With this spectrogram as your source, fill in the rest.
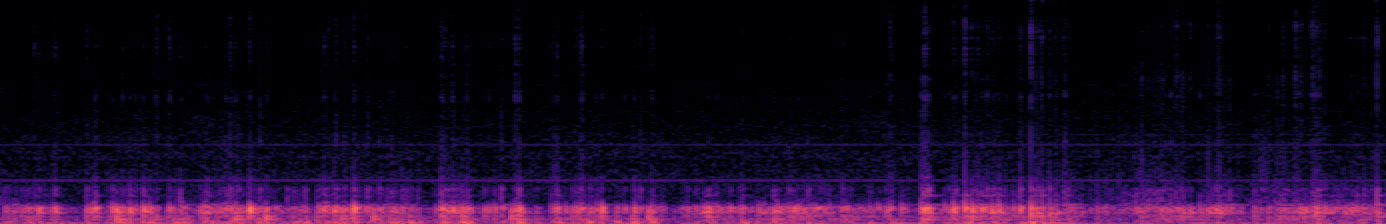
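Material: Steel mesh.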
